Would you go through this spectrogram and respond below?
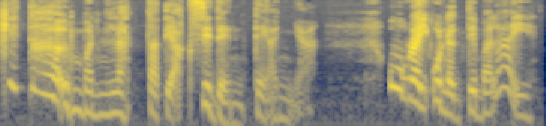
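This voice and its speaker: A woman's voice: on the low side, wildly swooping pitch, slow, slightly rough, no echo, exaggerated voice. An actress with an Ilocano Filipino accent playing a nosy, dramatic middle-aged woman friend in a radio drama. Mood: concerned.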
